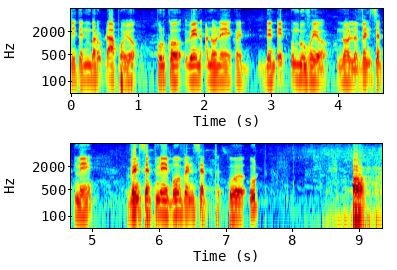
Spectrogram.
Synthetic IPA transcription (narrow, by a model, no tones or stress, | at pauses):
nitɛnimbaɾuɗapɔjɔpuɾkɔwɛnaʔandɔnajɛkɔdɛnɛtundufɔjɔnɔlːɔvɛnsɛtmɛ | vɛnsɛtmɛbɔvɛnsɛtwəʔut | ɔ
